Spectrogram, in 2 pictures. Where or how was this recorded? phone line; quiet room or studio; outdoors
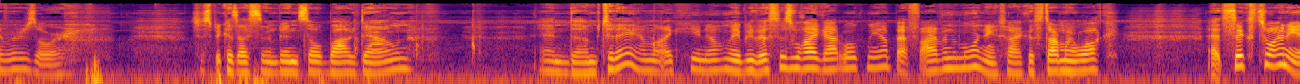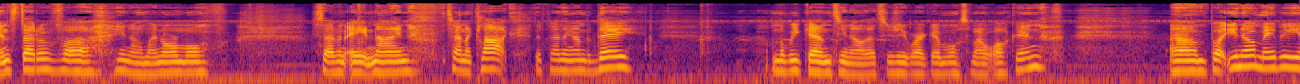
outdoors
